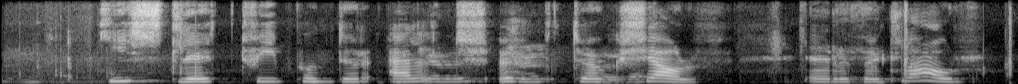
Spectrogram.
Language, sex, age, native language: Icelandic, female, 12, Icelandic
